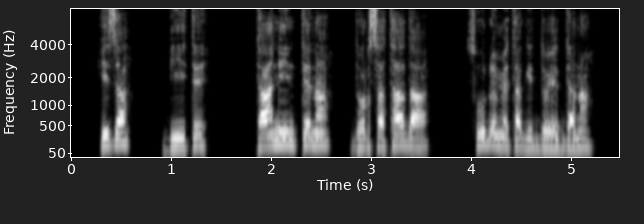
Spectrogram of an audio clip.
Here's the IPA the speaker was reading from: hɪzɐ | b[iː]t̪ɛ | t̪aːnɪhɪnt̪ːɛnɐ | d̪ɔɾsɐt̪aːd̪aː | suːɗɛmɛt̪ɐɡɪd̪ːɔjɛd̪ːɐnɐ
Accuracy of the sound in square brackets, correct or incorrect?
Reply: correct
